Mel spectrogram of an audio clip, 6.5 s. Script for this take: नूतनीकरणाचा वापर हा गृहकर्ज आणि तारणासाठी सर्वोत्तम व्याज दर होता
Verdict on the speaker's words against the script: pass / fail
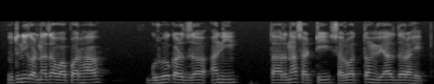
fail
